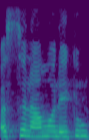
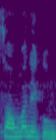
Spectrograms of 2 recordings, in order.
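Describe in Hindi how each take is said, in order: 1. salam में स की आवाज़ दोहरी खींची जाती है। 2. salam में स की आवाज़ छोटी और इकहरी है। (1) "सलाम में सीन पे तशदीद है" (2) "सीन की तशदीद को हम मिस कर देते हैं"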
